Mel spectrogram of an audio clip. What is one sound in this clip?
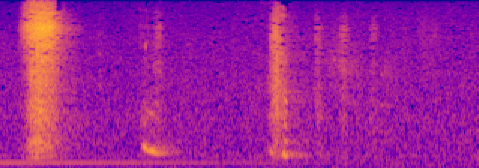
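A young woman sobs and gasps as she cries close by.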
